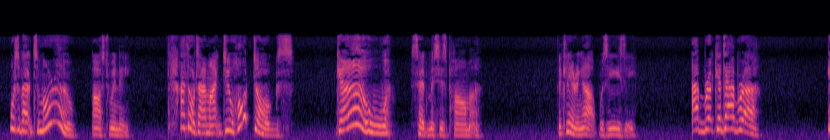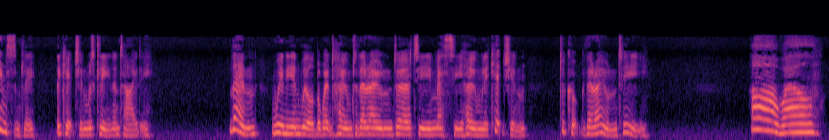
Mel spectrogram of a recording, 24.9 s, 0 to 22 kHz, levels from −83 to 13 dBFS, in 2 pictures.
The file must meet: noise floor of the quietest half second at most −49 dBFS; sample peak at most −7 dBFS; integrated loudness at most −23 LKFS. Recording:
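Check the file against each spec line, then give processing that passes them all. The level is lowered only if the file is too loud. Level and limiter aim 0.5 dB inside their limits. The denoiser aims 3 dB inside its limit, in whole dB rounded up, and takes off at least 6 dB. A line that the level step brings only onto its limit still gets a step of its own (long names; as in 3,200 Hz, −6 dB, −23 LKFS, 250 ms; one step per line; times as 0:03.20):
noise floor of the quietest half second −56 dBFS: in spec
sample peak −6.0 dBFS: out of spec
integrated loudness −19.0 LKFS: out of spec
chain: level −4.5 dB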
